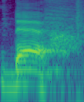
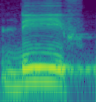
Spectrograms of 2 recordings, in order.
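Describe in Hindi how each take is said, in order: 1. स्वर छोटी 'e' ध्वनि है। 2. स्वर लंबी 'ee' ध्वनि है। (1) "लेकिन ये क्या होता है" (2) "बहुत से लोग इसको क्या बोलते हैं"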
